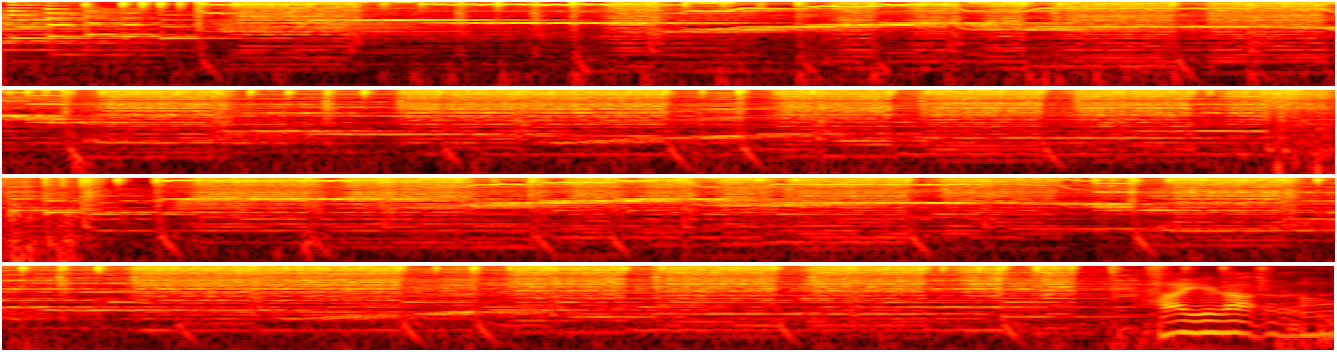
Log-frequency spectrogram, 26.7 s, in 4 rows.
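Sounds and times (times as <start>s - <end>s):
shrill bright synth lead line: 0.0s - 25.5s
electronic dance drop from a rough demo: 0.3s - 26.6s
pounding beat: 0.5s - 26.3s
speech: 25.8s - 26.6s.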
